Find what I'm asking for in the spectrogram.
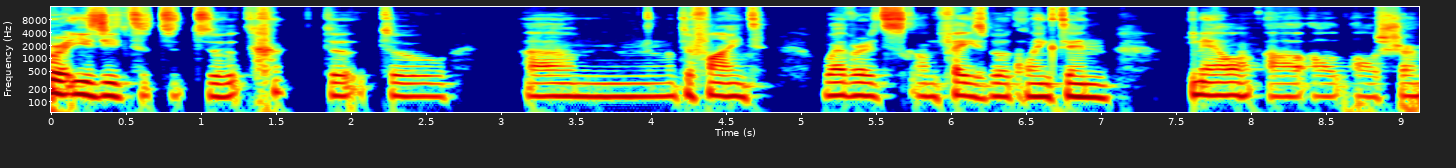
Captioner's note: chuckles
